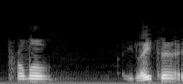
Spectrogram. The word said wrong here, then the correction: Loma Prieta: is that the word? The earthquake in 1989 up there in San Francisco. – Loma Prieta, right.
